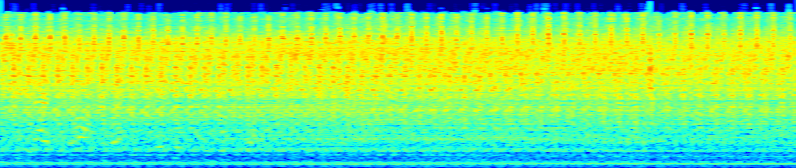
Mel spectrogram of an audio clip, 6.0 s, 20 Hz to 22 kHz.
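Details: VW 2.0 engine running rough after a fuel pump change, plug wires crossed: hissy idle with an uneven stumbling beat of about three pulses a second; cylinder 1 misfire, not the plug wire.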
